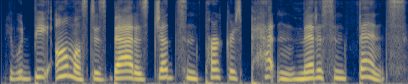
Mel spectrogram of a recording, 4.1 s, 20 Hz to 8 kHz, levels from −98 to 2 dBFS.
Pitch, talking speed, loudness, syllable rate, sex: 235 Hz, 175 wpm, -18 LUFS, 5.2 syllables/s, female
